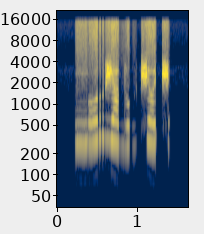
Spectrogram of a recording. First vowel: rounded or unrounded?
rounded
